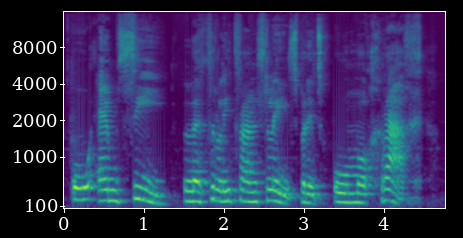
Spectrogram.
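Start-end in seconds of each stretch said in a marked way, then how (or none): none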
